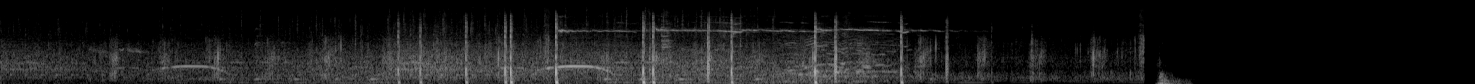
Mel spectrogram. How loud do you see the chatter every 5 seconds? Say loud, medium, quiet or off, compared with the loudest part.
medium, loud, off.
